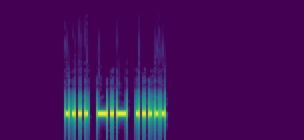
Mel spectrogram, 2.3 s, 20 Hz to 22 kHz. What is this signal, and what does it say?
Morse code, heard as a keyed tone, about 50 wpm, 700 Hz. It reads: HK5
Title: Callsign Prefixes for Top 100 DXCC - 50wpm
